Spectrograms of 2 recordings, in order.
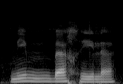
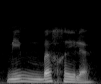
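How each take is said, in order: First: The nasal before bakhila is an m sound. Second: The same.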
